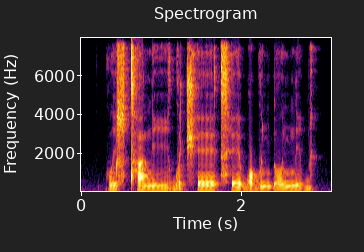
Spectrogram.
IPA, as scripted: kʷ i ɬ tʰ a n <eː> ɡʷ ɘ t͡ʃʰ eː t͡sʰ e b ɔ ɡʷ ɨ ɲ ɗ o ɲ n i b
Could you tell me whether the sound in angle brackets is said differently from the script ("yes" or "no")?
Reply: yes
